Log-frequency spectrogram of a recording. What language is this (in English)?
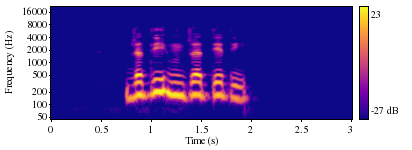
Nepali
